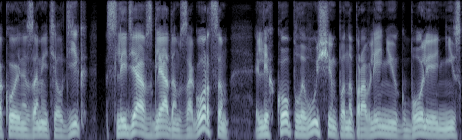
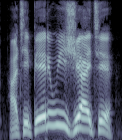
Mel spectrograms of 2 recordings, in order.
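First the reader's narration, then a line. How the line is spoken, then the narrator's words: Shouted. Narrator (Russian): закричала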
